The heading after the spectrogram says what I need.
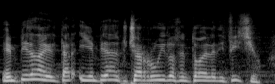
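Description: Mexican radio host guy, talks fast, kinda high voice, acts out the noises. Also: faint music behind. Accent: Mexican Spanish. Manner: animated, acts out sounds and voices. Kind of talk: casual radio storytelling. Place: radio studio.

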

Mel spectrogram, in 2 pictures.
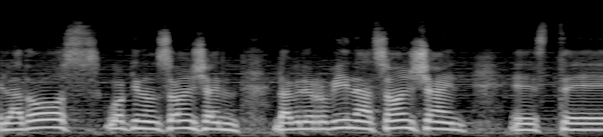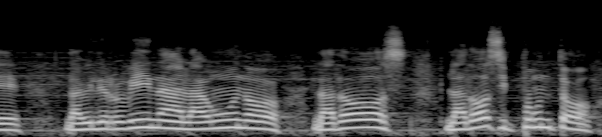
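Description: A man with a Mexican accent hosting a lively morning radio show, chatting excitedly and reading listener messages aloud in a radio studio. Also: a little high, creaky. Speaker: radio host.

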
